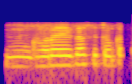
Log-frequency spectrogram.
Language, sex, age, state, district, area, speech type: Odia, female, 45-60, Odisha, Kandhamal, rural, conversation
